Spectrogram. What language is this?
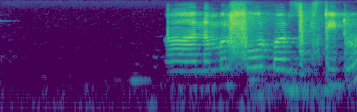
Tamil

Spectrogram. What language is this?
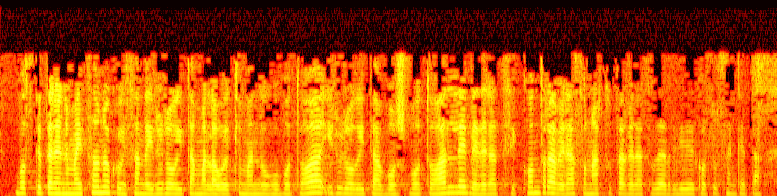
Basque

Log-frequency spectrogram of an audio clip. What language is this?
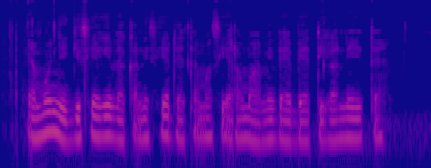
Kikuyu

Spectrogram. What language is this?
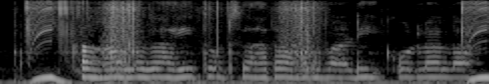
Chhattisgarhi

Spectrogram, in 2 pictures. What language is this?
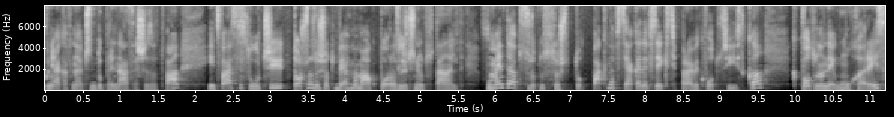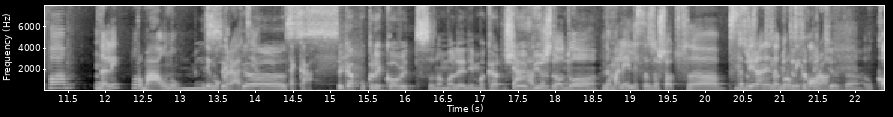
Bulgarian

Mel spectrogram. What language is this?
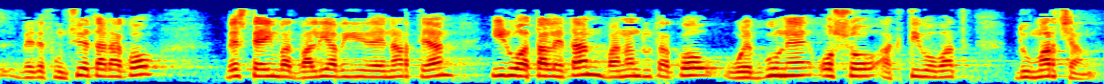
Basque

